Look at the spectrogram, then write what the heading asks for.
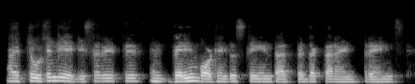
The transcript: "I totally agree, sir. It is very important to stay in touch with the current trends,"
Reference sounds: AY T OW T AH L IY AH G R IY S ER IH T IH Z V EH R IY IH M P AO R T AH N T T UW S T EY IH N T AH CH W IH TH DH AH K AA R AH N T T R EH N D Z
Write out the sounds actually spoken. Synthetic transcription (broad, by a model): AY T OW T AH L IY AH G IY S ER IH T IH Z V EH R IY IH M P AO R T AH N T T UW S T EY IH N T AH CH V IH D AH K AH R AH N T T R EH N D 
